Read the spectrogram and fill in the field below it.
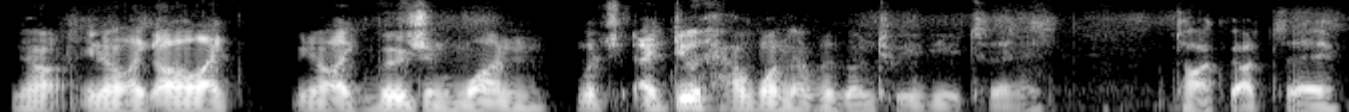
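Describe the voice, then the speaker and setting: A man's voice: fairly low pitch, steady tone, a little fast, darkish tone, lo-fi sound. A young man hosting a casual, rambling review, pronouncing his R's like W's and sometimes slipping on his L's. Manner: says w for r, sometimes slips on l. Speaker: host of a comic book review show.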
